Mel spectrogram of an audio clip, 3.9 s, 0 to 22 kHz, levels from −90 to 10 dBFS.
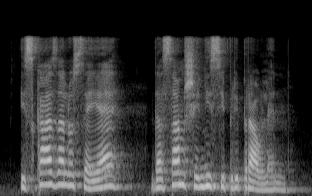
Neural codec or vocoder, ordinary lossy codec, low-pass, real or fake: vocoder, 22.05 kHz, 80 mel bands, WaveNeXt; none; 9.9 kHz; fake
